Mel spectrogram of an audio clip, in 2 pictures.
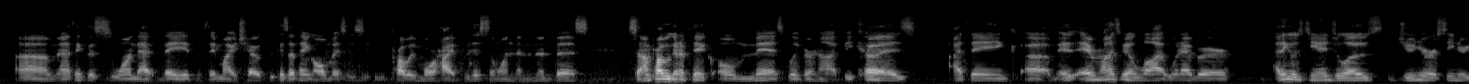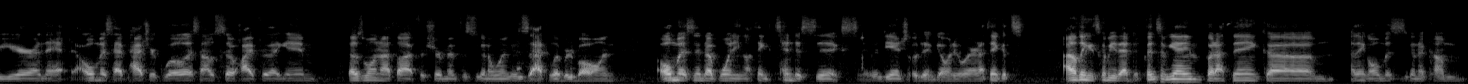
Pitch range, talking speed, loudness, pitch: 90-115 Hz, 275 wpm, -31 LUFS, 95 Hz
